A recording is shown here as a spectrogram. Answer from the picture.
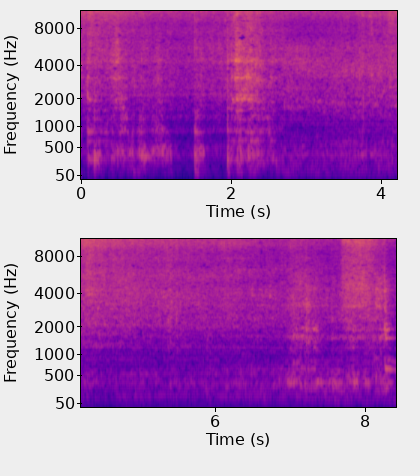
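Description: A metal ladle stirring and scraping a chicken, tomato and spice masala as it fries in oil in an aluminium pot (the bhuna stage), with steady sizzling and a few sharp knocks of the ladle against the pot about one and a half and two seconds in.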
